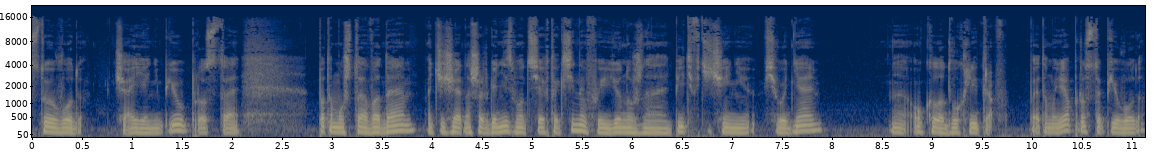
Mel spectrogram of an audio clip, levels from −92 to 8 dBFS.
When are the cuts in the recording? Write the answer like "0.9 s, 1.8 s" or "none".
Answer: none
